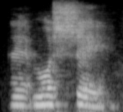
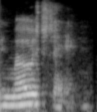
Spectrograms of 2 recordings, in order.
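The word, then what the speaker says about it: משה: I also note that in Hebrew, the stress is usually on the last syllable of the word. So you say Yitro, Moshe for Moses. You say Moshe, Moshe, Yitro, Melech.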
